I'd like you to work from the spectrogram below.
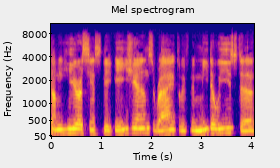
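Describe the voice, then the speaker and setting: A man with a Brazilian accent, medium in pitch. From southern Brazil, Rio Grande do Sul. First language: Portuguese. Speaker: technical professional, guest. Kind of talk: live interview in second language. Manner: halting, many fillers and repetitions.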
